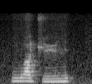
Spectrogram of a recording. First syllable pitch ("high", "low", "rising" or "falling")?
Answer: falling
